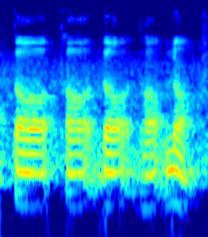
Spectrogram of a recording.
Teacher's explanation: तो त, थ, द, ध, न ये दंत होता है।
